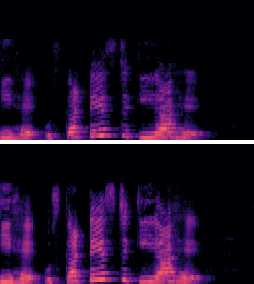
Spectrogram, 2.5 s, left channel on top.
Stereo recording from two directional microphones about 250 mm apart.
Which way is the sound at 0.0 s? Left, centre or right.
Right.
